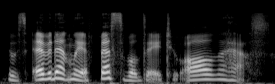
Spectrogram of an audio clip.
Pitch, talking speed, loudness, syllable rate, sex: 220 Hz, 220 wpm, -18 LUFS, 6.3 syllables/s, female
